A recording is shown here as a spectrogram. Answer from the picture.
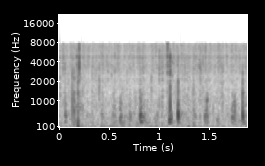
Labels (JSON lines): {"label": "biophony, sea urchins (Echinidae)", "recorder": "SoundTrap 600 or HydroMoth"}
